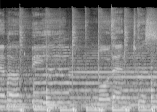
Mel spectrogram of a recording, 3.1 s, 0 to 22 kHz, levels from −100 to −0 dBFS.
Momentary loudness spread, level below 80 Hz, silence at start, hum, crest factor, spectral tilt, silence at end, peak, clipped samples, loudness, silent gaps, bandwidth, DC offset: 4 LU; -30 dBFS; 0 s; none; 16 dB; -3.5 dB/octave; 0 s; 0 dBFS; under 0.1%; -17 LUFS; none; 17 kHz; under 0.1%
